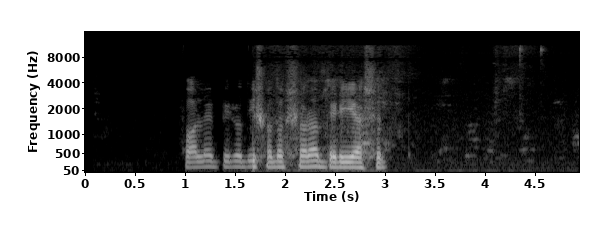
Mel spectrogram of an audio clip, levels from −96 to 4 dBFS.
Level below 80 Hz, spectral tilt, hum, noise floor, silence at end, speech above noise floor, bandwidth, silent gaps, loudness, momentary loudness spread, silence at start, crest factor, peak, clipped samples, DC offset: -70 dBFS; -7 dB/octave; none; -85 dBFS; 1.95 s; 55 dB; 11.5 kHz; none; -31 LUFS; 12 LU; 1 s; 22 dB; -12 dBFS; under 0.1%; under 0.1%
